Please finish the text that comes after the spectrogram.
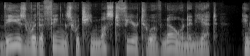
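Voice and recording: Reading aloud in a natural voice, the speaker uses ordinary pitch variation. The background is quiet.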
